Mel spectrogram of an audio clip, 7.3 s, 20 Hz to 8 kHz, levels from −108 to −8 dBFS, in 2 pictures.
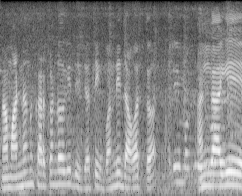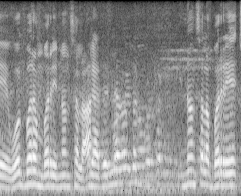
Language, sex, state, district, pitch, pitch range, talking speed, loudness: Kannada, male, Karnataka, Raichur, 185 Hz, 170-200 Hz, 125 wpm, -17 LUFS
